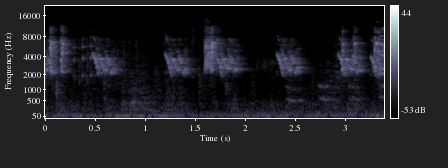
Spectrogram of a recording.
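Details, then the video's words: Fischer's lovebirds giving short harsh squawks, about five shrill buzzy bursts each lasting a fraction of a second, separated by brief quiet gaps. "طيور الفيشر"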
